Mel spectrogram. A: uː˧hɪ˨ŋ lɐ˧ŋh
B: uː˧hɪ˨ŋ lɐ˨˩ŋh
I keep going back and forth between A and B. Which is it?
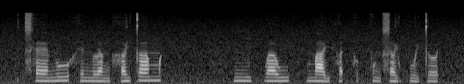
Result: B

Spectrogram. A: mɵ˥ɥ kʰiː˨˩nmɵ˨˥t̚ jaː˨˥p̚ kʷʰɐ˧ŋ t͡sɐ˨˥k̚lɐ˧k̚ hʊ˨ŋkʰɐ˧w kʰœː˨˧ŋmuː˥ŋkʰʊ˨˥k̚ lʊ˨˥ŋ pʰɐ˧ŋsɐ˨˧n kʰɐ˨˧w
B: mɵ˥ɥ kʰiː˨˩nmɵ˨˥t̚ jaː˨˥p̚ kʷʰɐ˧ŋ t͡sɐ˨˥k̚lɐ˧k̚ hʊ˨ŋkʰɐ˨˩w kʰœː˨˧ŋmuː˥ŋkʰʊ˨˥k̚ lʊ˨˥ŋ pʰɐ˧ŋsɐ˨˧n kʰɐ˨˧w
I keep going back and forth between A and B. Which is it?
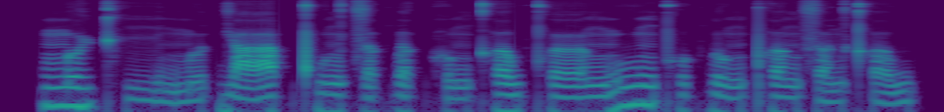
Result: A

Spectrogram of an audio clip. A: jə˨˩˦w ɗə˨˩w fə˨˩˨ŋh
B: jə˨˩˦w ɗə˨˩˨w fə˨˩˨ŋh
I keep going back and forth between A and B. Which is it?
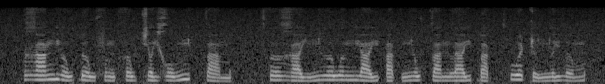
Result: A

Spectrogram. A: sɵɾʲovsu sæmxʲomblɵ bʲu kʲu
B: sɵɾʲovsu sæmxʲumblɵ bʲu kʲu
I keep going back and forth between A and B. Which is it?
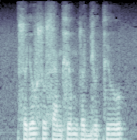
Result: A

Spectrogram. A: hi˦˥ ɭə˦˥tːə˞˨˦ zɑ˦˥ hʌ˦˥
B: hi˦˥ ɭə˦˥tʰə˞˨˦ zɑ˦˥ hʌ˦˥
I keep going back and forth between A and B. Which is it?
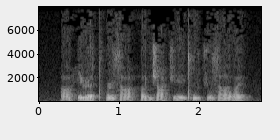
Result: B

